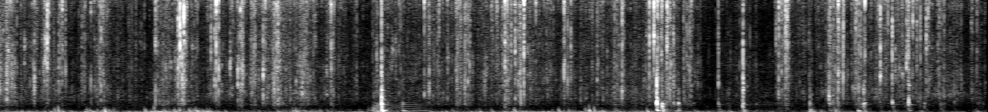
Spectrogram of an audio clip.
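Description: Irregular knocks and thumps over a low rumble, the sharpest knock about three seconds in and another about five seconds in.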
